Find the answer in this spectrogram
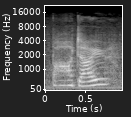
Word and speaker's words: Bardot: So basically the details of this is it is it Bardot? I don't think you pronounce the T in that word.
